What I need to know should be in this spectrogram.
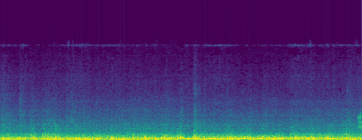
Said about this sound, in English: Look at how chunky this train is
